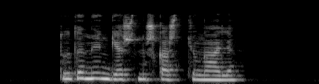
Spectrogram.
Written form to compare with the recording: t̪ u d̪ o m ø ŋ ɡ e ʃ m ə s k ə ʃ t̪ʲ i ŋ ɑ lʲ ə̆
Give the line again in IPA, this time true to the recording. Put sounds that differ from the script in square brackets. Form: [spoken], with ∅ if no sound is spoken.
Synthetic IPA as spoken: t̪ u d̪ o m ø ŋ ɡ e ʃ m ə [ʃ] k [ɑ] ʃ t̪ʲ [y] ŋ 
